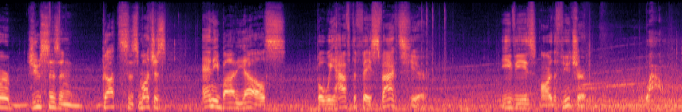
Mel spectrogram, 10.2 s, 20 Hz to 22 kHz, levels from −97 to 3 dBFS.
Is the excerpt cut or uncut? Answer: uncut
